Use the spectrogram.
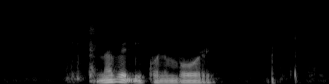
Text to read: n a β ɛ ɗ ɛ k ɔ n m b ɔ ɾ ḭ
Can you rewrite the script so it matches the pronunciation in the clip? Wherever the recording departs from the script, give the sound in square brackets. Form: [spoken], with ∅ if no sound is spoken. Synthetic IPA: n a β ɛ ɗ [i] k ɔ n m b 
